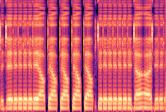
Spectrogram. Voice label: Robo gibberish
